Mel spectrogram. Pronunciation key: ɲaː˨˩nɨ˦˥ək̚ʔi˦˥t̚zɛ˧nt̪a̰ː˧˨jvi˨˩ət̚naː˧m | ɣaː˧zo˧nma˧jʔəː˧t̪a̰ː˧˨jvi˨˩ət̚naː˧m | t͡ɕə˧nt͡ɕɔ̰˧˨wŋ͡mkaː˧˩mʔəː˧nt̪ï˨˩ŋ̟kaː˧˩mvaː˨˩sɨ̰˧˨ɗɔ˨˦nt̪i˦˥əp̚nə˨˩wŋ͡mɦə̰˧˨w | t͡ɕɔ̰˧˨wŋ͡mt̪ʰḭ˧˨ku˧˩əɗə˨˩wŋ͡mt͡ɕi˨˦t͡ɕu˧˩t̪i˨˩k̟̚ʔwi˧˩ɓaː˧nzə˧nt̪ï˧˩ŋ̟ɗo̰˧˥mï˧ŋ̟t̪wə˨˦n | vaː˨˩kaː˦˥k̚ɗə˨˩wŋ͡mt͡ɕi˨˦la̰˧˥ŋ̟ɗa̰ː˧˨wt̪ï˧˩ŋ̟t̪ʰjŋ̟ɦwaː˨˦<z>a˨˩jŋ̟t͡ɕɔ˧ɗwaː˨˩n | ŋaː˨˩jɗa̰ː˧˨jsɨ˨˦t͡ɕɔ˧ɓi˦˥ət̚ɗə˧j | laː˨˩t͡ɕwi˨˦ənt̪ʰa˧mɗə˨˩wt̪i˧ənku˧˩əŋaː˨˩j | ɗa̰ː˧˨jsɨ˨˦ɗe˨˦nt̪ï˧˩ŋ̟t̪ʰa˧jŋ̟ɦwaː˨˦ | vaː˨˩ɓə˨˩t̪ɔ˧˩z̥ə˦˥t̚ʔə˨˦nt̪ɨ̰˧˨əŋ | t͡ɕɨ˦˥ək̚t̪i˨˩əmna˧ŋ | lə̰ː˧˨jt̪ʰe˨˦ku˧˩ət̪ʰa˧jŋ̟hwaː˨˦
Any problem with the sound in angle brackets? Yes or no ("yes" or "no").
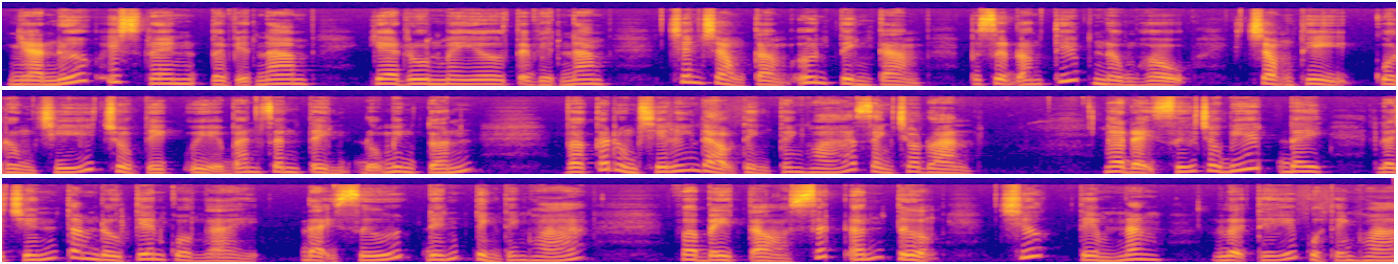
no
